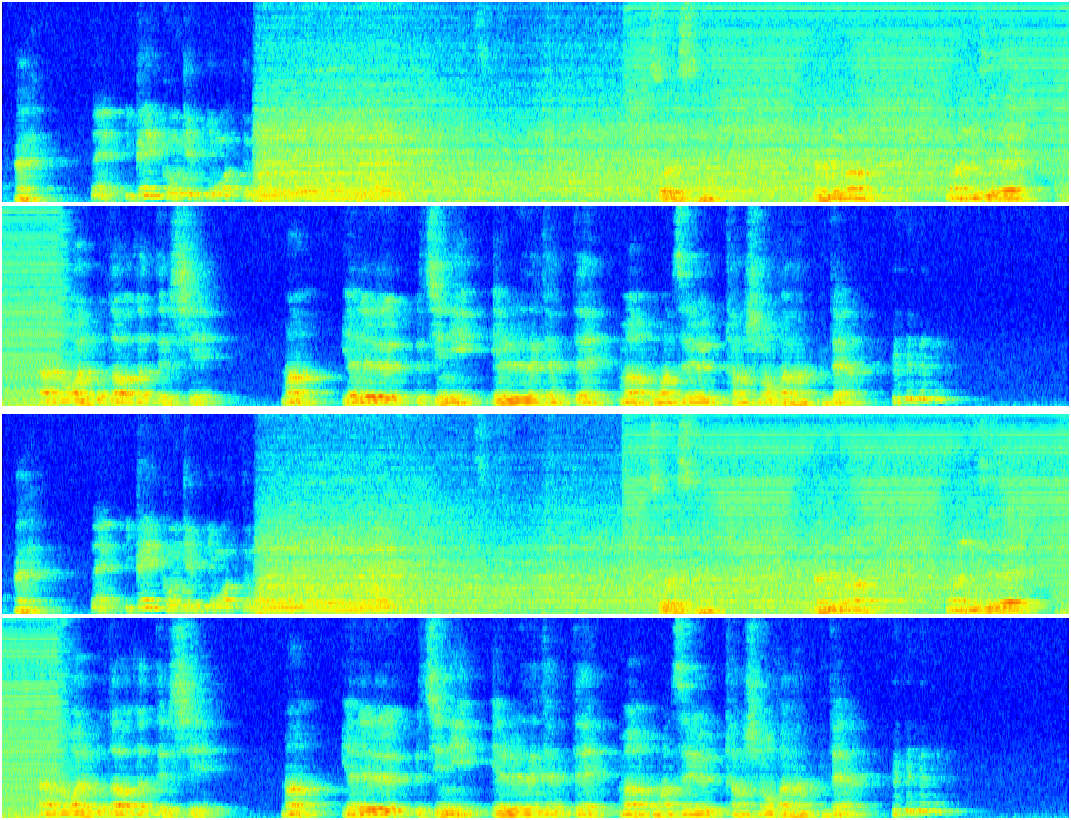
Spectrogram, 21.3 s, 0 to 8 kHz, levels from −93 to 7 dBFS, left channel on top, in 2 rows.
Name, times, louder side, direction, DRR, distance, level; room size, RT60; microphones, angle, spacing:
voice 1, 0.9-5.3 19.6-20.1, left 1 dB, 5° right, -11 dB, 0.4 m, -31 dB
Accelerating revving vroom, 2.5-10.3, left 1 dB, 65° left, 0.6 m, -27 dB
sound 1, 6.2-11.2, right 1 dB, 75° right, 0.6 m, -33 dB
voice 2, 6.5-7.1 8.1-8.7 9.4-10.2 11.0-12.7 13.5-13.8 14.1-19.2, left 1 dB, 40° right, -8 dB, 1.2 m, -23 dB
2.5 x 2.2 x 2.3 m, 0.83 s
head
